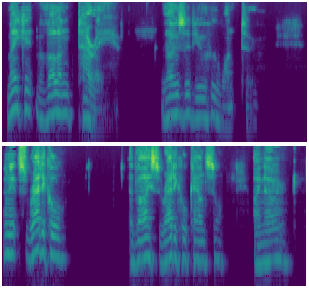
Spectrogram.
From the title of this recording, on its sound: Malaysia Meets (Zoom)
